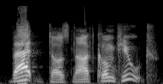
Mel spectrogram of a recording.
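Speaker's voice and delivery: slow, stiff robot monotone. Retold or imitated. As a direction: speak it like a mechanical robot. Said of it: "when the robot said".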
